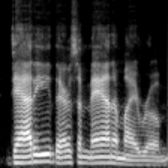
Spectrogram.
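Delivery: put-on small voice of a five-year-old girl. Retelling a five-year-old daughter coming in at two in the morning: imitating a little girl. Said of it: "a five-year-old little girl come in your room at two o'clock in the morning going".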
